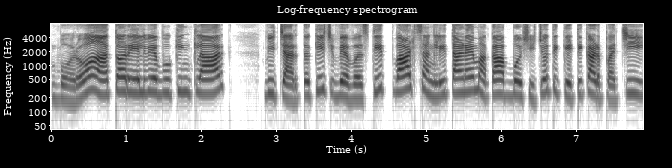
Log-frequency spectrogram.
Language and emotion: Goan Konkani, happy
